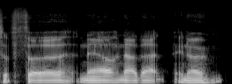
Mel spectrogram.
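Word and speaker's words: phở: go that's that's a reason why so so pronunciation it's not fo it's or the pronunciation or the pronunciation it's f it's p h but it's not f h right it's Fu for anyone that that needs to know and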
